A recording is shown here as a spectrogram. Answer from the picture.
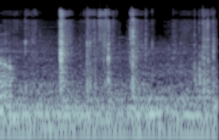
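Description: A tarot deck being shuffled by hand, the cards sliding and slapping together with several short, sharp clicks.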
